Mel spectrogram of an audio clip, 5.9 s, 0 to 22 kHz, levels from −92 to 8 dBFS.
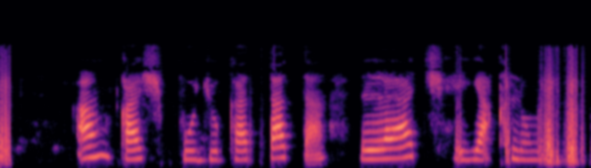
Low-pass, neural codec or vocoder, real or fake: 7.2 kHz; none; real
